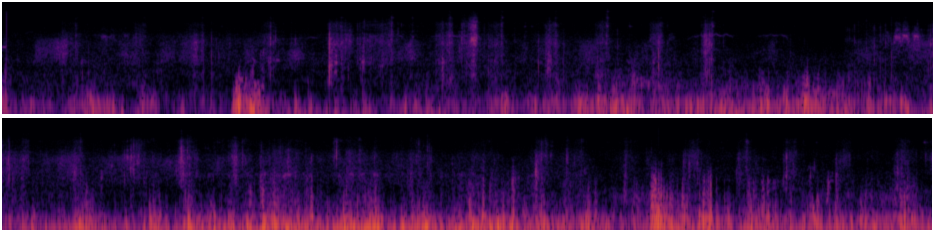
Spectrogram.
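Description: Footsteps crunch on rock and gravel.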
